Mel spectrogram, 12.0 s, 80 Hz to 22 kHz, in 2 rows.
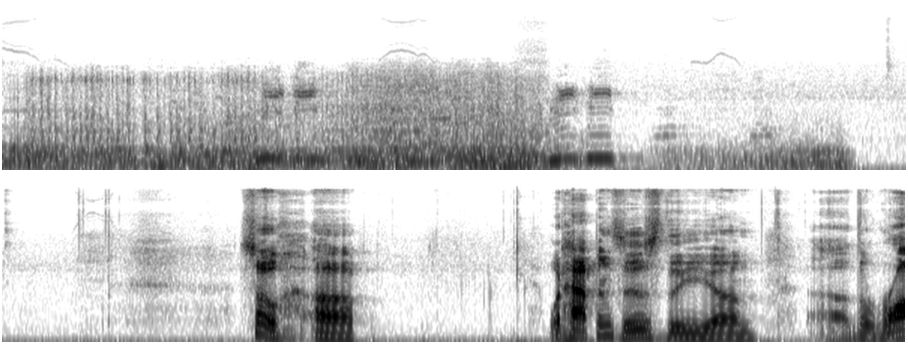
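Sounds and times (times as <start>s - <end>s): cartoon rushing noise: 0.0s - 5.4s.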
